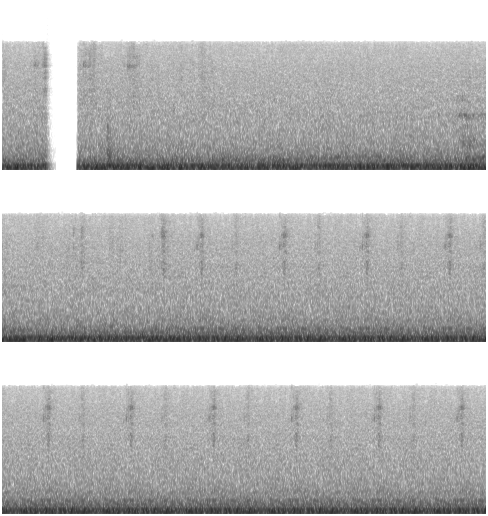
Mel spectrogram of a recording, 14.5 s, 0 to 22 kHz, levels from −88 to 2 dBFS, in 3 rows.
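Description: At 0.43 s the audio breaks off in what is likely a long network dropout, lasting until 0.76 s. For the first part of that gap the receiver keeps extending the last sound it had as a fading buzz. That concealment decays into roughly a quarter second of near silence before the stream resumes. About 0.32 s of the original audio never arrives, so playback picks up later in the material with that stretch missing.

From 7.38 s to the end of the clip there is a broken-record loop, likely from a stalled player, encoder or stream that kept resending the last fragment it held. A piece about 0.83 s long repeats exactly, back to back, with a regular rhythmic stutter at that period. Everything that should have played after 7.38 s is lost. The repeated fragment carries the same Opus coding character as the rest of the clip, band-limited to about 8 kHz.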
